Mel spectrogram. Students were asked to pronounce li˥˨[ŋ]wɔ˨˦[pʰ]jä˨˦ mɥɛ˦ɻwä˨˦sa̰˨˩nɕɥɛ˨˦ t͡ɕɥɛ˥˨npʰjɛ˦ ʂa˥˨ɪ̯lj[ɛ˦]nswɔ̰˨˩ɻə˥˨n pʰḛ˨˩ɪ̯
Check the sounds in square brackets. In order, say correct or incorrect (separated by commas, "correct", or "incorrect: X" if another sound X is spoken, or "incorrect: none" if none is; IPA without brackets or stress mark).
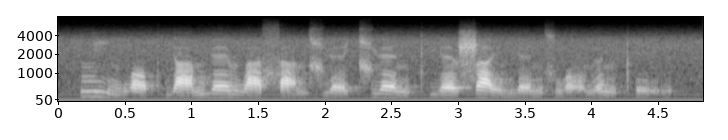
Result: incorrect: m, correct, incorrect: ɛ˨˦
